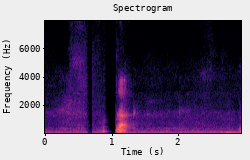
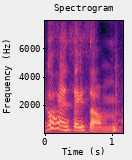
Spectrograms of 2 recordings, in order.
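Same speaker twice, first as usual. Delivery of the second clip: dog's sassy pretend voice; 5 semitones higher, 5 dB louder, much faster than usual. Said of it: "She's like".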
